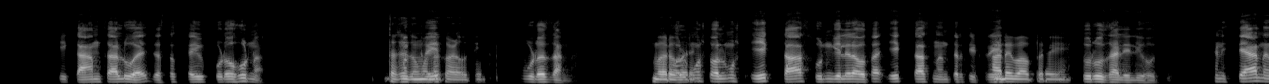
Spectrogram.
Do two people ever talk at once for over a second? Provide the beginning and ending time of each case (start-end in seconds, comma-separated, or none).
none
